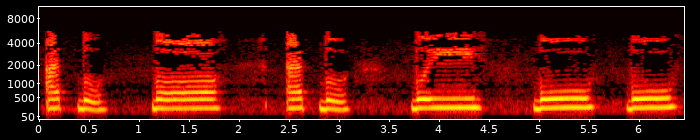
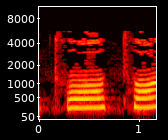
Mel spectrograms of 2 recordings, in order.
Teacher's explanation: تھو میں دونوں چیزیں آ رہی ہیں، تھوڑی بہت ساؤنڈ بھی رن ہو رہی ہے اور ایئر بھی آ رہی ہے · Shown in: second take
